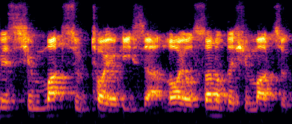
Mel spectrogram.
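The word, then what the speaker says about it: Shimazu Toyohisa: introduce yourself to the people ah you always mispronounced the name my name is shimatsu toyohisa loyal son of the shimatsu clan i fought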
